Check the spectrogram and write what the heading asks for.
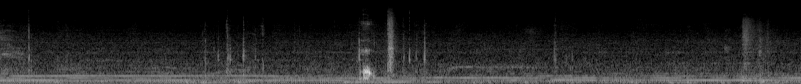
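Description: A steady low mechanical hum made of a few held tones, with two short clicks about halfway through.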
